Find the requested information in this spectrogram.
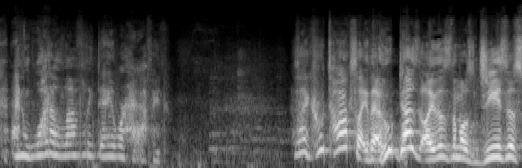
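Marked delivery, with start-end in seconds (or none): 0.1-1.6 mock cheerful aside. Jesus impression turns light.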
